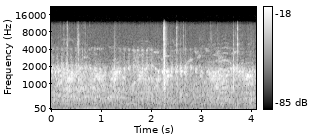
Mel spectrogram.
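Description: Faint handling noise of fingers on a small plastic camcorder body, with a few light clicks as the port cover over its HDMI and USB sockets is pried open. The sharpest click comes a little past halfway.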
